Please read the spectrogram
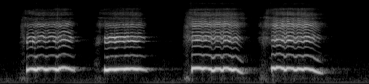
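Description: A bird gives four loud warning calls in steady succession, each a short buzzy, harmonic-rich note with brief pauses between, and no voices. The birds call in the wilderness amid falling snow on a brisk day, warning that a stranger is passing.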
